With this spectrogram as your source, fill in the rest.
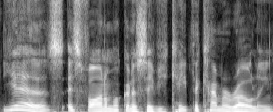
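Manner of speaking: high, breezy mock-indifferent filmmaker; mock Louis. Louis calmly filming a man being mauled, high and breezy. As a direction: play the unbothered documentary maker. Voicing Louis watching the mauling.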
